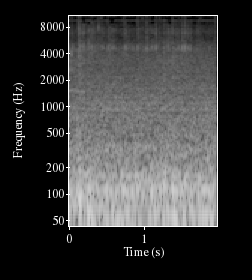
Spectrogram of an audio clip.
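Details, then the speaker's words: 2015 Chevy Malibu after replacing a howling sealed-bearing wheel hub, driving at 60 mph: only smooth, even road rumble with no howl or drone rising with speed; hub bearing sounds healthy, fixed. "yeah we got her up to 60. sounds pretty good I'd say we got it fixed"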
